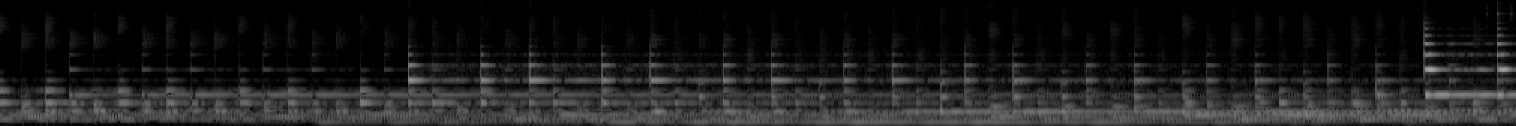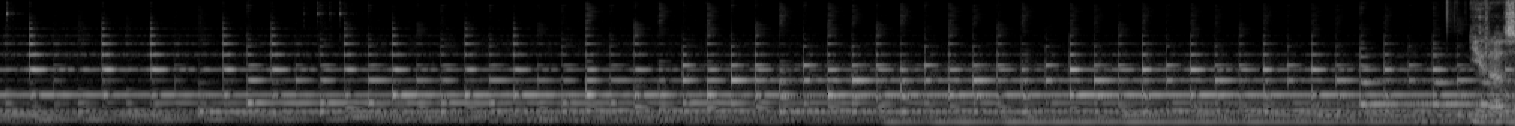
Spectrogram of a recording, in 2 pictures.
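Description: Ambient synth pad run through delay, reverb and autopan: a soft, sustained chord drifting across the stereo field, its notes shifting a couple of times and faint delayed echoes ringing above it. No one speaks.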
